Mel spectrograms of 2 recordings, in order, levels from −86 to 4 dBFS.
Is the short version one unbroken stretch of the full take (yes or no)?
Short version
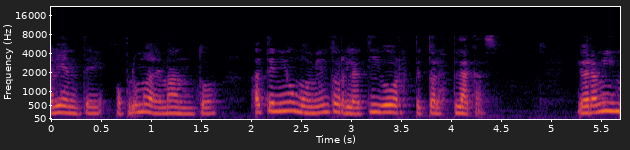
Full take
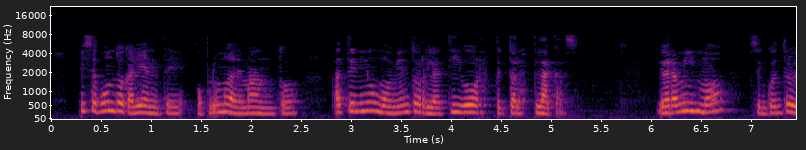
yes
